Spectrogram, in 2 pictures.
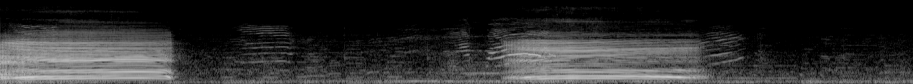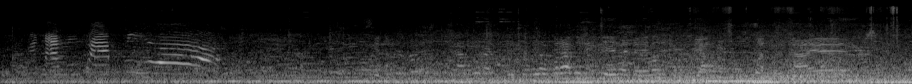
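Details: Cute cow being fed by a small child: two loud, drawn-out harmonic moos, each about two seconds long and several seconds apart, followed by people talking and background chatter.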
